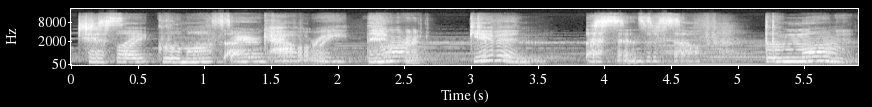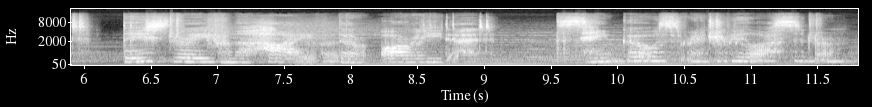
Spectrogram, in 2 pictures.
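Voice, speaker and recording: A woman voicing a grieving but resolute young knight in a video game, solemn, restrained and softly breathy. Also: high-pitched, steady tone, a little slow. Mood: solemn, reflective. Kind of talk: dramatic video game voice acting. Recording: roomy echo, music underneath. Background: music.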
